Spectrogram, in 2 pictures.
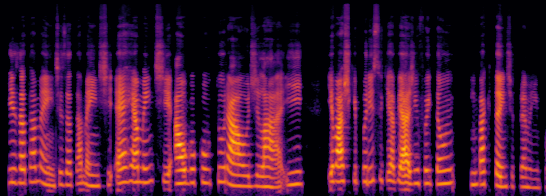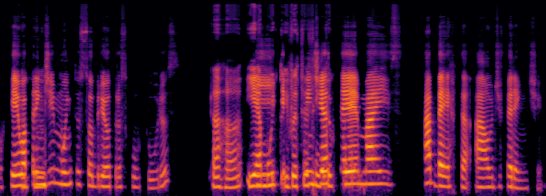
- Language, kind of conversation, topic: Portuguese, podcast, Que viagem marcou você e mudou a sua forma de ver a vida?
- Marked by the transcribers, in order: none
